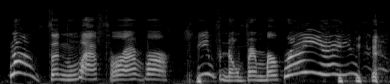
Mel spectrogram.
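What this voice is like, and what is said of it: Sung imitation of another singer's voice. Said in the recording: “the Dave Matthews impersonation ... how would Dave Matthews sing November Rain? ... Not bad.”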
